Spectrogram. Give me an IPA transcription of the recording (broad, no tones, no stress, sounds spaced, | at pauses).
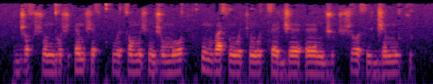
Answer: d͡ʒ ɔ s ʃ o n d o ʃ ʔ ɛ m ʃ ɛ s kʷʰ ɛː t͡s ɔ m e ʃ n d͡ʒ o m oː t͡s kʷʰ ɯ m b a s ŋʷ ɛː t͡ʃ ŋʷ e t͡s ɛ d͡ʒ ɛː ʔ ɛː n d͡ʒ u t͡ʃ ʃ ɤ s i d͡ʒ ɛ m u t͡s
